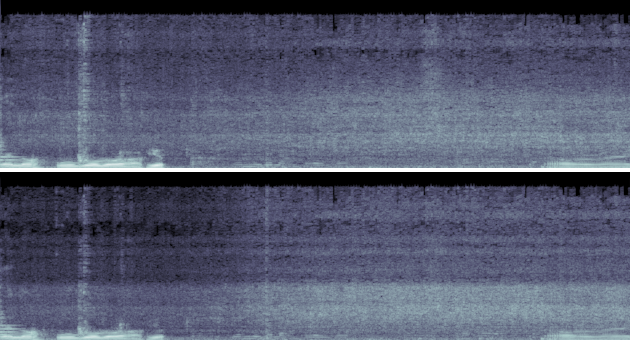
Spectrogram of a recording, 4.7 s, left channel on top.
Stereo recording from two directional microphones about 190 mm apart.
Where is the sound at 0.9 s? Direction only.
30° left (ahead or behind).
